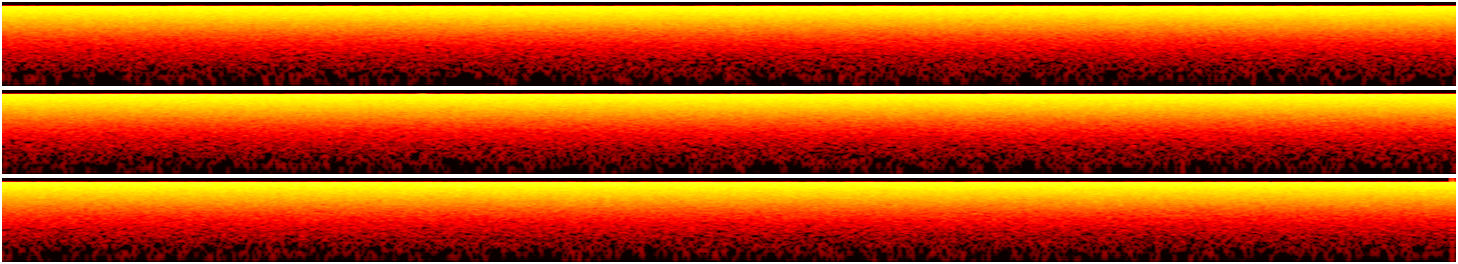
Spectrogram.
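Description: Steady, unbroken synthetic hiss, bright and thin, with its energy piled into the highest pitches and almost no bass: generated colour noise from the high end of the noise colours, the kind called blue noise.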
